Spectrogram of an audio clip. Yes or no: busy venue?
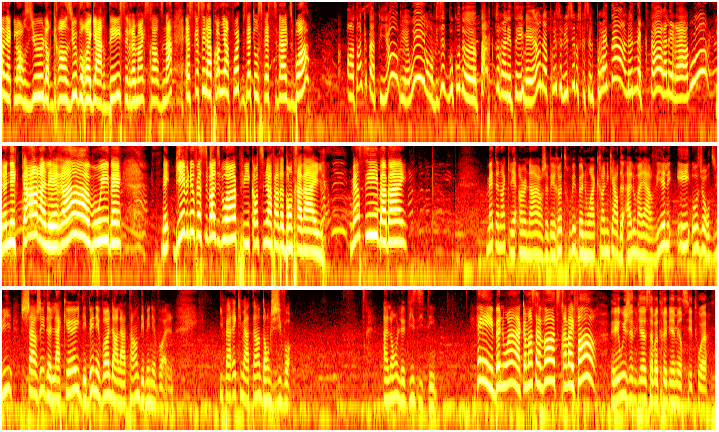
yes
